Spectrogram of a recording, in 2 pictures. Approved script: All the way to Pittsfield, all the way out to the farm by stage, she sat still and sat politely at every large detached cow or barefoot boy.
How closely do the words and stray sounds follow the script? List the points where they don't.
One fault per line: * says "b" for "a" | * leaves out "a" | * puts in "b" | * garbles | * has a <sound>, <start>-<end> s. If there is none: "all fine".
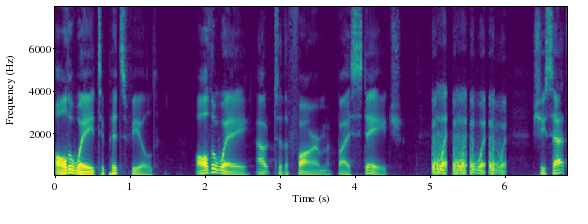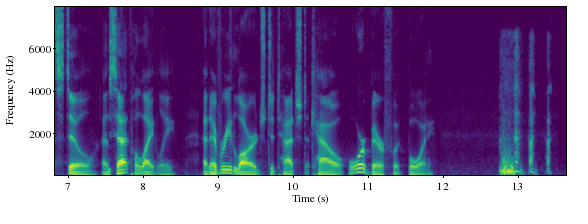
* has a laugh, 5.0-6.0 s
* has a laugh, 12.7-13.5 s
